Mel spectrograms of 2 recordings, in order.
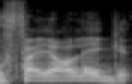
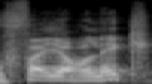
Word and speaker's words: Fireleg: Bompara Kouyaté, alias Bambi ou Fireleg ou Firelek, parce qu'en Thaïlande, apparemment, c'est lui qui le dit, ils ont du mal avec le G, ils prononcent le K.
